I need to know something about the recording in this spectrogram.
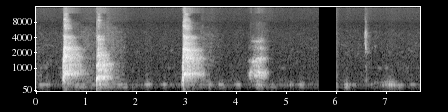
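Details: Young Cavalier King Charles Spaniel puppies at play in a pen, eight together: a quick pair of loud yappy barks, then a third after a gap and a softer, lower yelp, with a steady faint hum behind.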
